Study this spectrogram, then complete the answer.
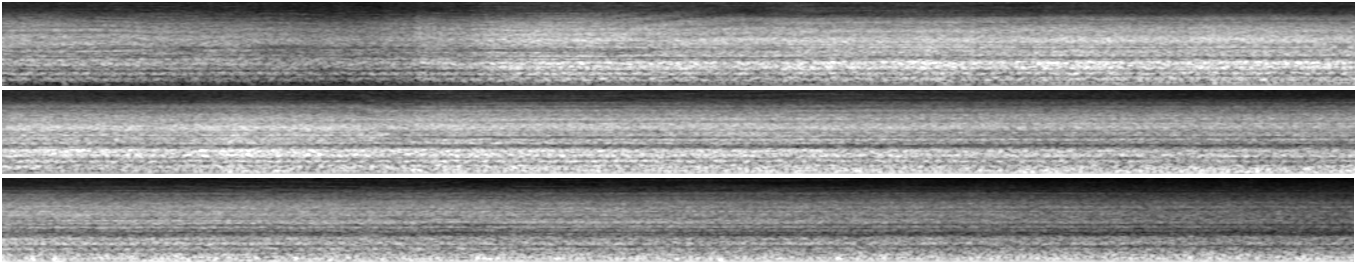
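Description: A heavy machine engine rumbles steadily.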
